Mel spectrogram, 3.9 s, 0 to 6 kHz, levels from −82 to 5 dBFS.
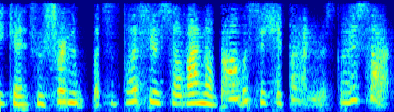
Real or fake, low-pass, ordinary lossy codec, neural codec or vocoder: fake; 5.4 kHz; AAC, 24 kbps; codec, 44.1 kHz, 0.9 kbps, DAC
